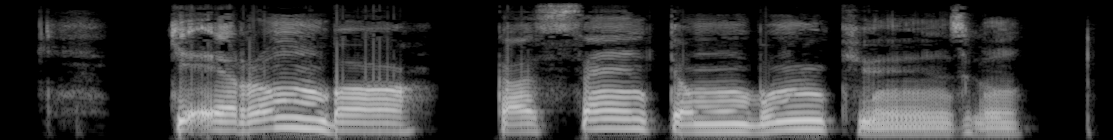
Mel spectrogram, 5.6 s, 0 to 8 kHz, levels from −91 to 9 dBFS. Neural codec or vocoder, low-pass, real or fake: none; 7.2 kHz; real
